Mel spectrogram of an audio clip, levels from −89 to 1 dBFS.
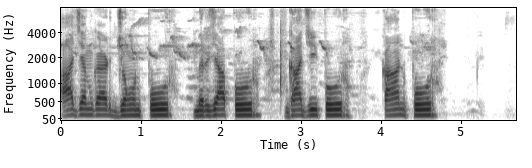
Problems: continuous background conversations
